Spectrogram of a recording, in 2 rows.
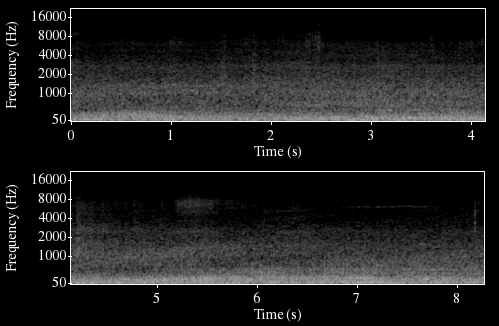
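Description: Steady low rumble of a Proton X70's 1.8-litre turbocharged four-cylinder petrol engine idling.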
